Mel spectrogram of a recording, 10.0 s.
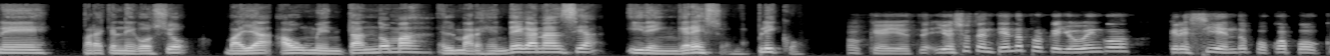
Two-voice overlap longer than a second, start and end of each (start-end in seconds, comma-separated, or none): none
